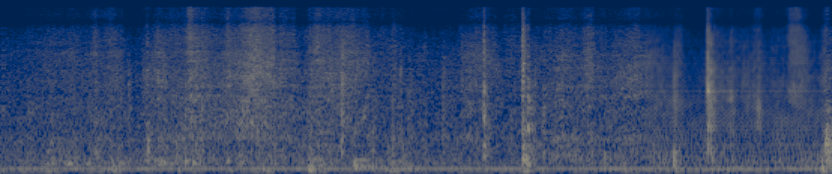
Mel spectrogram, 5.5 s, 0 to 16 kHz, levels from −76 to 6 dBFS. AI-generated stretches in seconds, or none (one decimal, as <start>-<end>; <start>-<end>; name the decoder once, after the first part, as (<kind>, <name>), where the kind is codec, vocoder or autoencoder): 4.3-5.5 (vocoder, Vocos)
